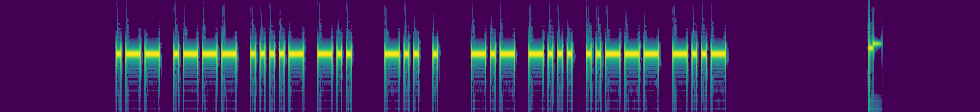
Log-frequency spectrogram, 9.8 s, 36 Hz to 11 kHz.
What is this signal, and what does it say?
Morse code, heard as a keyed tone, about 25 wpm, 700 Hz. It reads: WJ4D DE KB2X
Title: USA Callsign DE Callsign - 4 Characters - 25wpm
